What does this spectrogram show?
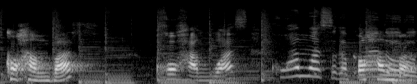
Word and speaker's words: Kocham was: So, can you say Kocham was?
